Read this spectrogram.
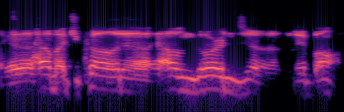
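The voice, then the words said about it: Imitates another person's voice. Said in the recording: “damn, that was a great impersonation... Good impression”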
